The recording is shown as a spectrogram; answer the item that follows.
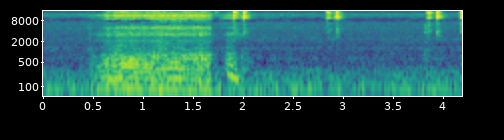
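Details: One long growling snore from Lulu, a sleeping Boston Terrier aged 15, followed by a short whistling exhale and quiet room tone with faint tapping clicks.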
